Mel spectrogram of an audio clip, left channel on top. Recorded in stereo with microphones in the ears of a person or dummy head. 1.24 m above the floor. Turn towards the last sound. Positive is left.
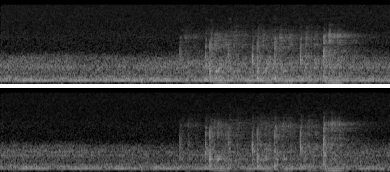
turn(degrees=-25)  # may be behind; listen again after turning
